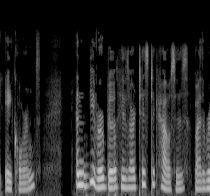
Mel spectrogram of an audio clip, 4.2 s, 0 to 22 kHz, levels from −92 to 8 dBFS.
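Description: At 1.21 s the speech stops and a short held buzz fades quickly into about 180 ms of silence before the talker picks up again at 1.46 s, exactly where they left off. This is a call audio freeze, most likely packets held up in transit until the jitter buffer ran dry. The receiver extended the last sound briefly and then went quiet. Nothing is lost, but roughly 220 ms of gap has been inserted and everything after it runs that much later.

Two bursts of packet loss follow close together, at 1.61 to 1.70 s and 1.73 to 1.82 s. In each, about 60 ms of audio never arrived in time, and the receiver covered the hole by repeating and fading the last sound into a brief held tone or hiss. The speech then resumes further along, so each burst takes out about 60 ms of content.

From 2.16 to 3.89 s there is a call bitrate drop. The speech turns rougher and more muffled, consistent with the bandwidth estimate falling and Opus being pushed from around 32 kbps down to about 12 kbps. 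The top end narrows from 12 kHz to 8 kHz, and the degradation is heaviest for about 1.1 s before quality recovers. Inside that stretch, a third packet-loss burst at 2.21 to 2.30 s drops another 60 ms behind a fading fill.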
